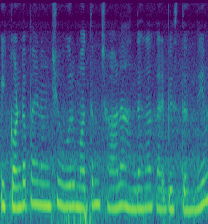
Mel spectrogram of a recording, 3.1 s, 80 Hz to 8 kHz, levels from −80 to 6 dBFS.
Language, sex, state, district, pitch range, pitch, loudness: Telugu, female, Andhra Pradesh, Chittoor, 225-255 Hz, 240 Hz, -15 LUFS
